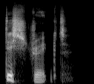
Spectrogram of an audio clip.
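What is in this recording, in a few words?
"district", British English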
